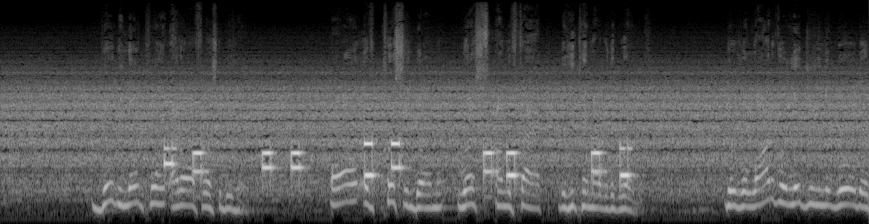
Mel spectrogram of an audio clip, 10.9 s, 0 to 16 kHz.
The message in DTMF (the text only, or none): 04 77 39 41 42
